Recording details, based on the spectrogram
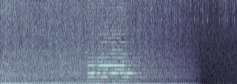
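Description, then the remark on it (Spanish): Steady roar of road traffic, with one car horn sounding a sustained toot partway through above the engine rumble, before the noise cuts off abruptly. “El tráfico a esta hora.”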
